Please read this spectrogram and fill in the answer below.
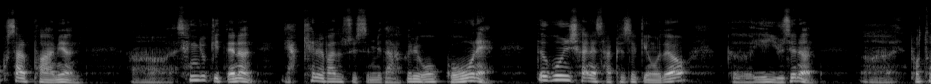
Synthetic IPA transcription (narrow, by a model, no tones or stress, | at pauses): ok̚s͈aɭpʰuɦamjʌn | ʌsʰeŋɲuk͈it͈e̞nɯn | jakʰeɾɯɭpadɯɭs͈uis͈ɯmɲidakɯɾiɡokone̞ | t͈ɯɡɯnɕʰiɡanesʰaɭpʰes͈ʰɯɭk͈jʌŋudejo | kɯijuse̞nɯn | ʌpotʰo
